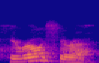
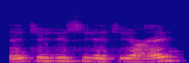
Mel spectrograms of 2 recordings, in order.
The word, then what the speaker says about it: Heuchera: So this is a question from her on Hiroshira. Did I say it right? The which one? Hiroshira? Heuchera? Heuchera. Heuchera. Okay, heuchera. That's it.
